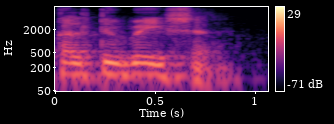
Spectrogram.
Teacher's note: The stressed syllable is the third one. ഇതിനകത്ത് ഏറ്റവും കൂടുതൽ എംഫസിസ് വരുന്നത് എവിടെയാണെന്ന് ചോദിച്ചു കഴിഞ്ഞാൽ ഈ തേർഡ് സിലബിൾ ആണ്, വിച്ച് ഇസ് വേ.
